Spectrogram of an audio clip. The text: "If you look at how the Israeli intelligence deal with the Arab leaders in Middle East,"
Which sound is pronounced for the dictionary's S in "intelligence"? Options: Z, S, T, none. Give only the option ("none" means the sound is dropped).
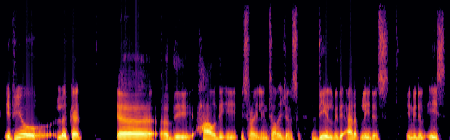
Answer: S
